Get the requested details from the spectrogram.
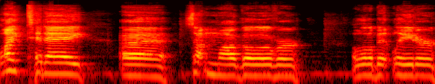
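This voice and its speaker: Loud and at a fairly slow pace, a man with a high pitch speaks in an American accent. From Philadelphia area, US. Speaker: sports card livestreamer. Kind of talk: casual live stream chat. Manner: loud and boisterous.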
